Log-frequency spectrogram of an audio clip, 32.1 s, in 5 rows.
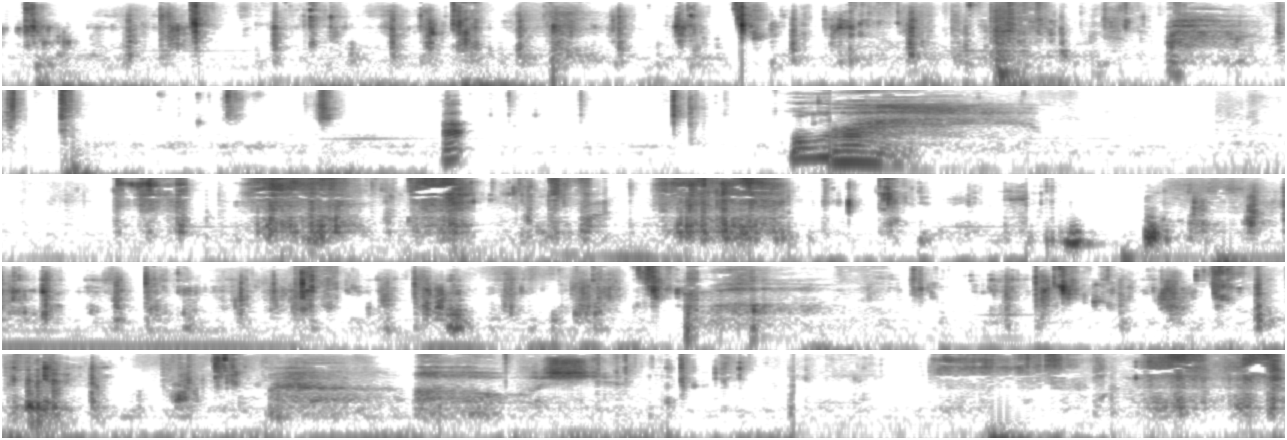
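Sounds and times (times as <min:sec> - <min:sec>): chewing with wet mouth clicks: 0:00.0 - 0:05.8, 0:13.4 - 0:22.8, 0:23.6 - 0:27.0, 0:28.6 - 0:29.6.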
